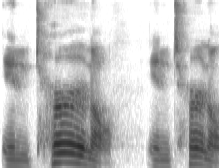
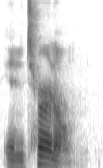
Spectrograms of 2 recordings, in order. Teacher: if I exaggerate a little bit, you can hear stress on the second syllable.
